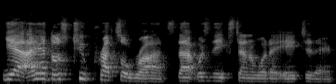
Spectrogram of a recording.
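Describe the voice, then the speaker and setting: Bright, lively woman co-host; comic readings of fan fiction, playful and animated. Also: deep voice, quick pace. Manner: animated, playful, acts out dialogue. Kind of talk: comic dramatic reading and casual chat.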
